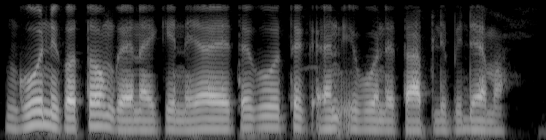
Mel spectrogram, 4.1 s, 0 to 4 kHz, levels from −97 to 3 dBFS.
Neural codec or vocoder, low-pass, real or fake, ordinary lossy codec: none; 3.6 kHz; real; none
